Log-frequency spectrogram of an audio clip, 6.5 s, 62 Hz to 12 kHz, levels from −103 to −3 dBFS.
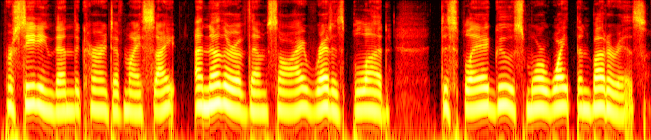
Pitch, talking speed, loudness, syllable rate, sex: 200 Hz, 210 wpm, -17 LUFS, 5.6 syllables/s, female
